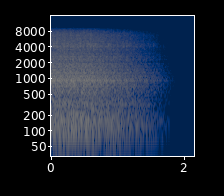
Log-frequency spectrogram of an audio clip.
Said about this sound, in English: Look, here comes a bus.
